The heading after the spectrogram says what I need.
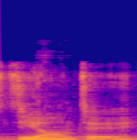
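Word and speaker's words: Diontae: they definitely want to resign him as he comes back deontay johnson uh yeah did i pronounce that right is it dante no it's deontay yeah deontay johnson i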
